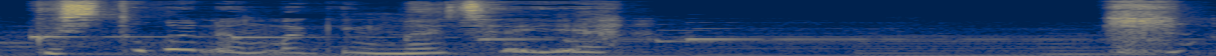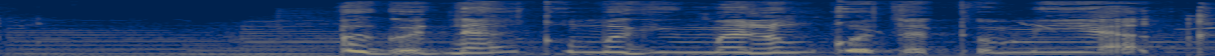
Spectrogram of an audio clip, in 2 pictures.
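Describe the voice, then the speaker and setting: With an extremely high voice and a slightly slow pace, an actress voices a grieving young woman in a Filipino radio romance drama. Speaking with a Filipino accent over background music, she pleads tenderly and with heartfelt emotion as a character torn about whether to love again.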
